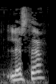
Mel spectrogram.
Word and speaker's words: Leicester: Hay que aclarar que esa zona, esa plaza, Leicester, se escribe Leicester, pero aquí lo dicen así, Leicester, está llena de discotecas, clubes nocturnos, así que parece que tendría más altercado callejero que otro componente.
